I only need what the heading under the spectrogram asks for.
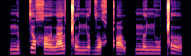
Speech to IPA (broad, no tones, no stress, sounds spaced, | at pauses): n ʉ p t ʉ χ ɤ l a l ǁ o ɲ ɤ d u χ qʼ u | n ɤ ɲ u ǁ ɤ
